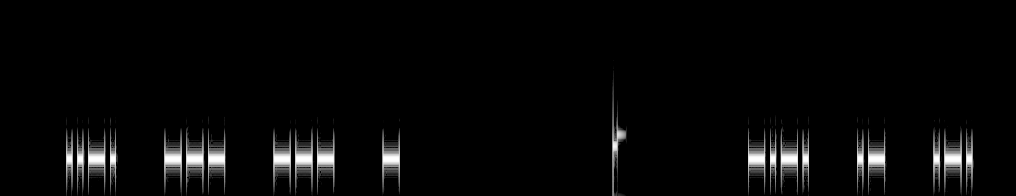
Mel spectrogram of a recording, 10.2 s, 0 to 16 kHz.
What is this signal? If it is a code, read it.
Morse code, heard as a keyed tone, about 22 wpm, spaced as for 12 wpm, 700 Hz. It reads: FOOT CAR
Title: 3x Character Spacing - Top 500 Words - 22wpm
